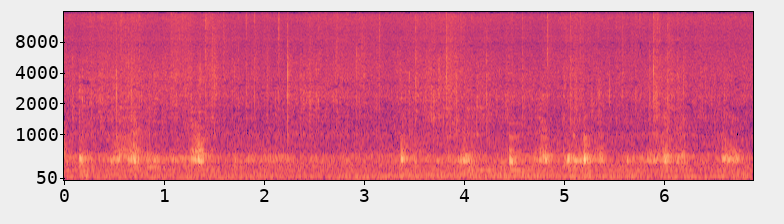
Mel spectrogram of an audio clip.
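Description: Butter sizzles in a little cooking oil in a pan, a steady frying crackle broken by repeated scraping and tapping strokes of a stirring utensil, with no talk over it.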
